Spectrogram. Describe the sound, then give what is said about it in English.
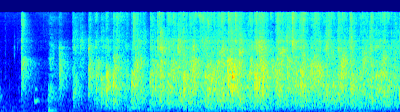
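Audience applause following a scientific talk, beginning with a few scattered claps and then swelling into steady, dense clapping that holds to the end. “so the applause should be for these guys who are actually doing a lot of the hard work”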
